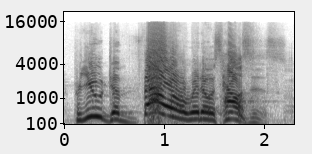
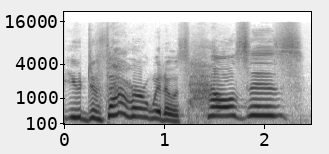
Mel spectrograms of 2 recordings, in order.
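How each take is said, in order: First: It is said boldly and forcefully. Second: It is said hesitantly and apologetically.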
